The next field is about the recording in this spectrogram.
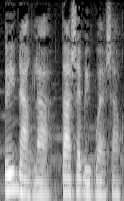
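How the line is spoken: Soft amused laugh. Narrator (Vietnamese): Cảnh Nhật cong khóe môi cười khẽ một cái

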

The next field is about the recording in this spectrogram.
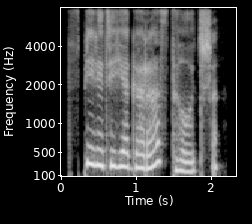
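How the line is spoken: Seductive purr. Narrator (Russian): промурлыкала я, имитируя манеру проституток

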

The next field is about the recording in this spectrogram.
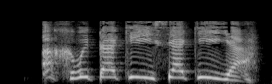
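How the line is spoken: Old woman shouting. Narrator (Russian): закричала старуха

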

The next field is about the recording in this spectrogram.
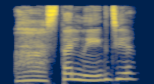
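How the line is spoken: Breathless exhale. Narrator (Russian): выдохнула я

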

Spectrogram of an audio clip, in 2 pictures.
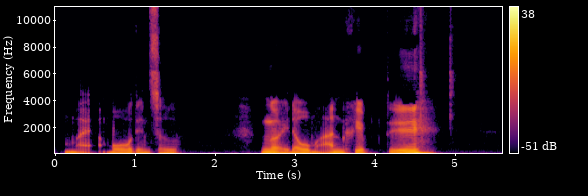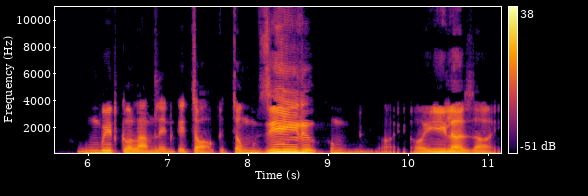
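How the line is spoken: Old man sighing mutter. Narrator (Vietnamese): Ông Hùng ngồi tiếp khách mà cũng thở dài lẩm bẩm

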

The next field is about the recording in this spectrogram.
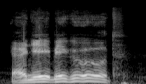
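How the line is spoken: Shouted. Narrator (Russian): закричал Скалан

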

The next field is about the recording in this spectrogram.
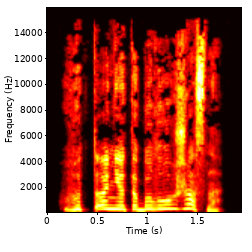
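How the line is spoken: Whimpering like lost little girl. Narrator (Russian): Юля захныкала, словно потерявшаяся маленькая девочка

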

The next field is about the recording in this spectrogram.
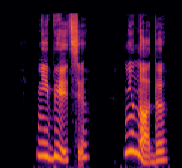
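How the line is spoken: Pleading. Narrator (Russian): взмолился беглец

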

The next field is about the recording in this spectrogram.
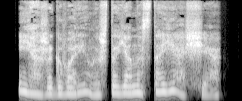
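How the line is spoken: Hissing. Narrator (Russian): прошипела Никс

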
